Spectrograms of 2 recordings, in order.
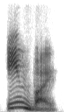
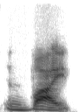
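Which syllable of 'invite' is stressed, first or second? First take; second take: first; second. First: The stress is on the first syllable. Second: The stress is on the second syllable. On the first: The speaker calls it wrong. "it's not invite" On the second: The speaker calls it right. "So the stress is on the second syllable"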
